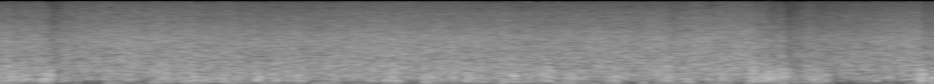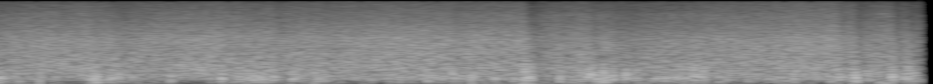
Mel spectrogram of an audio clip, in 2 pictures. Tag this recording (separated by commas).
Rain, Rain on surface, Thunderstorm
